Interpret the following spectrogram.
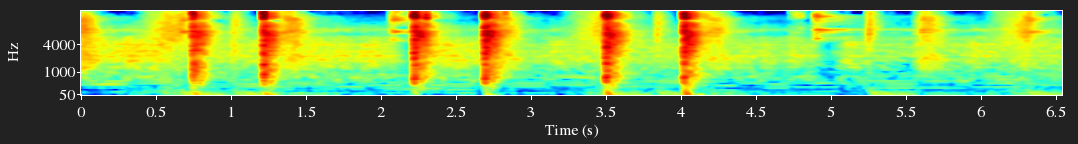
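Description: Six 9mm pistol shots fired in three quick pairs, the two shots of each pair about half a second apart, with guitar music playing underneath throughout.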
